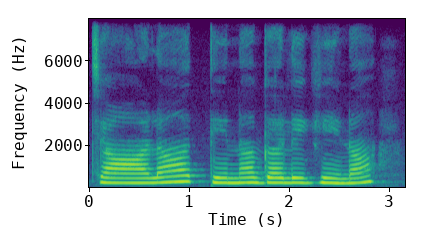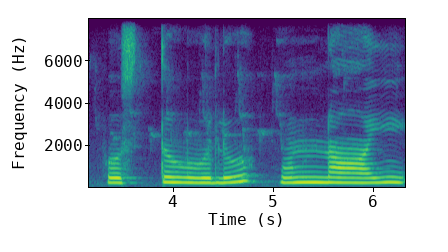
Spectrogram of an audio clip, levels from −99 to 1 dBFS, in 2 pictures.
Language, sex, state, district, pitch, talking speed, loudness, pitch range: Telugu, female, Andhra Pradesh, Sri Satya Sai, 235 Hz, 40 wpm, -14 LUFS, 225-250 Hz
